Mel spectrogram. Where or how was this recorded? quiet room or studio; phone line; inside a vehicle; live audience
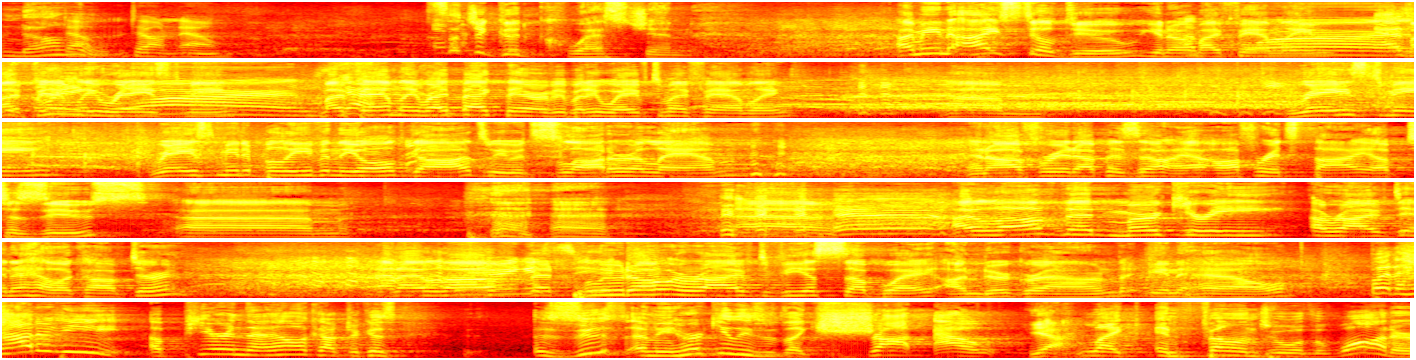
live audience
